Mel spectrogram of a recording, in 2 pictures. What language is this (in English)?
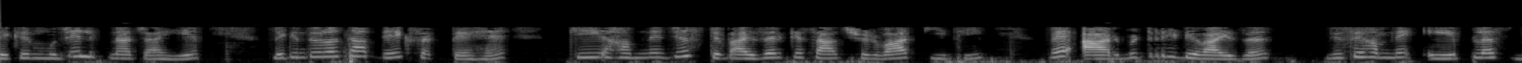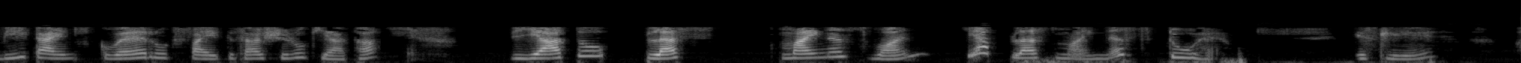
Hindi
